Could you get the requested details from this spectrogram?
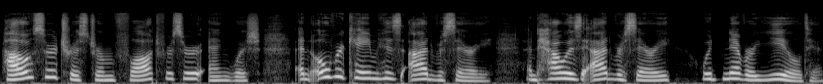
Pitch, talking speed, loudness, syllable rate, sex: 225 Hz, 140 wpm, -18 LUFS, 4.4 syllables/s, female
